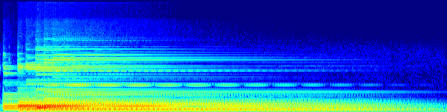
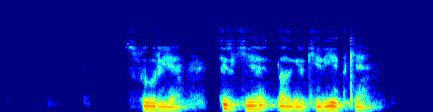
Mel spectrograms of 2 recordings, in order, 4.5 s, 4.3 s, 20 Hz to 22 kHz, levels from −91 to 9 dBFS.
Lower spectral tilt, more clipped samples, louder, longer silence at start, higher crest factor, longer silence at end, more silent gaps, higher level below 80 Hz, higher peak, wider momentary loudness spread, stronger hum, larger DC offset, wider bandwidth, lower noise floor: second, -9 dB/octave vs -11 dB/octave; neither; first, -18 LUFS vs -21 LUFS; second, 0.05 s vs 1.45 s; about the same, 18 dB vs 20 dB; second, 0.3 s vs 0.6 s; neither; first, -58 dBFS vs -66 dBFS; first, 0 dBFS vs -4 dBFS; first, 21 LU vs 10 LU; neither; first, 0.6% vs under 0.1%; first, 7 kHz vs 4.2 kHz; second, -40 dBFS vs -85 dBFS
